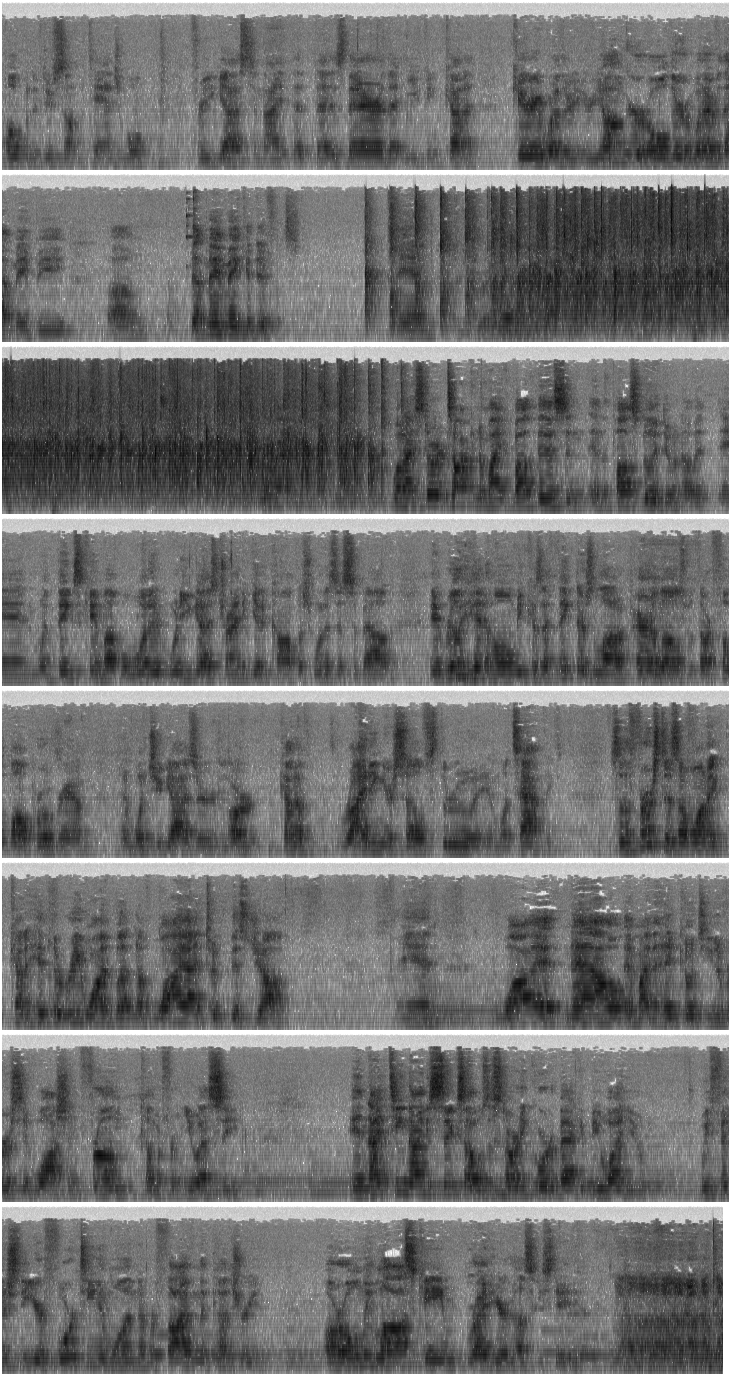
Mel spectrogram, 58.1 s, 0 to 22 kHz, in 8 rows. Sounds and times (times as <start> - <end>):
Male speech, man speaking: 0.0 - 10.3, 11.2 - 12.6, 17.1 - 17.6, 18.4 - 39.3, 40.3 - 46.1, 47.1 - 53.5, 54.1 - 56.8
Narration, monologue: 0.0 - 12.8, 17.0 - 57.0.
